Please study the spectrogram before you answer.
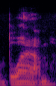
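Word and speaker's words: BLAME!: He's most famous for, well, I think he's most famous for Blam, which is spelled BLAME exclamation mark.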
